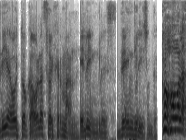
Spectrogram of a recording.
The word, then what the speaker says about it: Germán: ¿Cómo saben mi nombre es Germán? Pero en inglés se pronunciaría German, que en inglés significa alemán.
